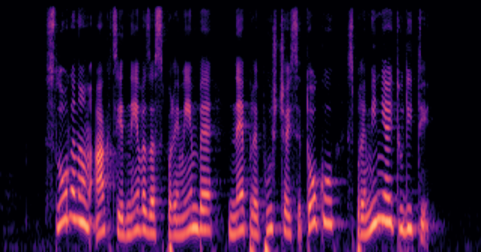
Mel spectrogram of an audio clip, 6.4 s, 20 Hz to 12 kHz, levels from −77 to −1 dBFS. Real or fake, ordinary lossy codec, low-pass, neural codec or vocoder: real; none; 10.8 kHz; none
